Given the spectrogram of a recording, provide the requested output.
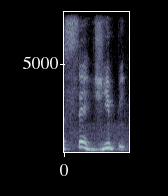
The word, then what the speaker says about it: Sergipe: mudar primeiro sua gramática a palavra Sergipe não é proparoxítona vocês vão não tem acento Então esse assento desavisado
